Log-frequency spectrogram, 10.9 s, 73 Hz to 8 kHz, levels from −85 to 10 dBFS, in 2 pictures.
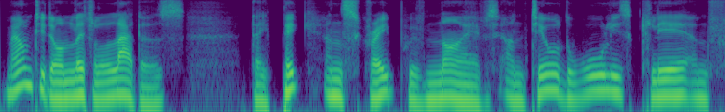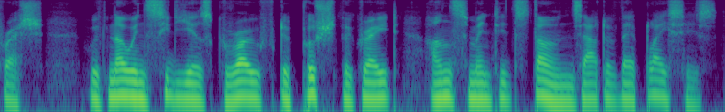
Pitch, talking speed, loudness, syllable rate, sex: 130 Hz, 170 wpm, -19 LUFS, 4.6 syllables/s, male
